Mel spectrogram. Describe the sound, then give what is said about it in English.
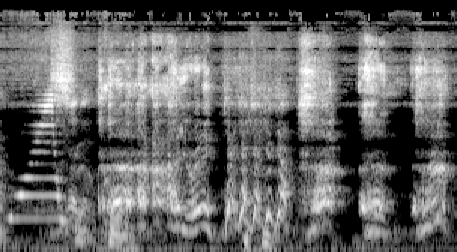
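A voice clears its throat in an exaggerated, comic way, with several rough, gravelly rasps and grunts broken by short pauses, at moderate loudness. “That's a good comedy bit. The over clearing of the throat.”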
